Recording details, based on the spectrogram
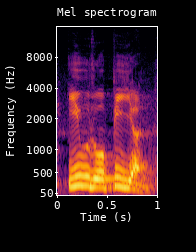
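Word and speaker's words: European: तो यहाँ पे क्या बोल रहे हैं हम लोग? यूरोपियन। यूरोपियन का मतलब क्या? यहाँ पे यू साउंड, यहाँ पे कॉन्सोनेंट साउंड का प्रयोग कर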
